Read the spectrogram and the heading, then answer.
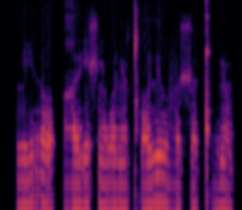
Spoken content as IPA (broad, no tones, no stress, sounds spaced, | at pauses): l i r o | ʁ ɨ ɾʲ e ʃ ẽ w o lʲ õ ǀʰ o lʲ u v ɵ ʃ ɵ ǃʰ ṳ ɾʲ õ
